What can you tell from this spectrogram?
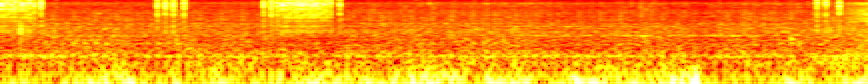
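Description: Steady wind on the microphone over a boat motor's low hum, with a short ratcheting buzz from the fishing reel about a second and a half in as a hooked, heavy fish takes line against the drag.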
